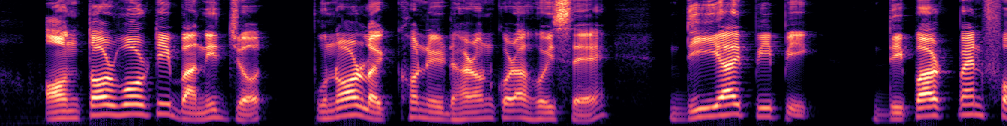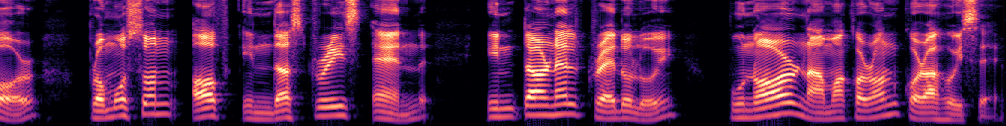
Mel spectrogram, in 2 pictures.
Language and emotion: Assamese, neutral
